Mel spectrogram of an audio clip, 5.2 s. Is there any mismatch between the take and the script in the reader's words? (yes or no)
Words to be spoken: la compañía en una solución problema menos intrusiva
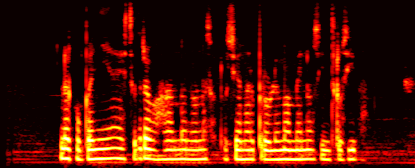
yes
